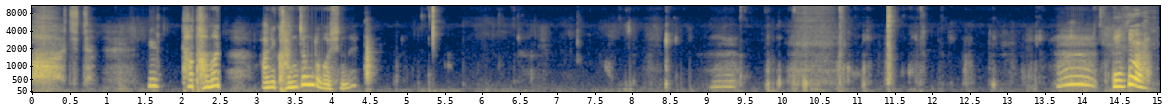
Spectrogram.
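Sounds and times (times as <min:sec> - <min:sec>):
chewing sushi: 0:04.8 - 0:14.5
wet mouth clicks and smacks: 0:04.9 - 0:05.6, 0:10.8 - 0:11.9.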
